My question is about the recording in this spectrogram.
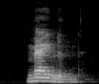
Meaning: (verb) 1. to mine (to excavate mineral resources) 2. to sap, to mine (to undermine the enemy with tunnelling and explosives); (noun) plural of mijn; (pronoun) personal plural of mijne
- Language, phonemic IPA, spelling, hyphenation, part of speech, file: Dutch, /ˈmɛi̯.nə(n)/, mijnen, mij‧nen, verb / noun / pronoun / determiner, Nl-mijnen.ogg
